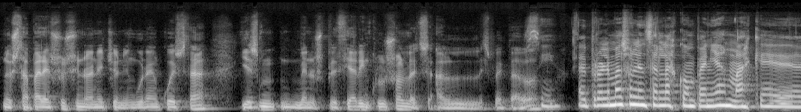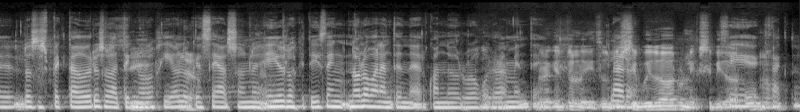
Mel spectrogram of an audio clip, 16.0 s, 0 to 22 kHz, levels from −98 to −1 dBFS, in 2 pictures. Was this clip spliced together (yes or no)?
no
